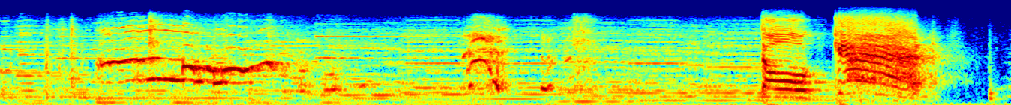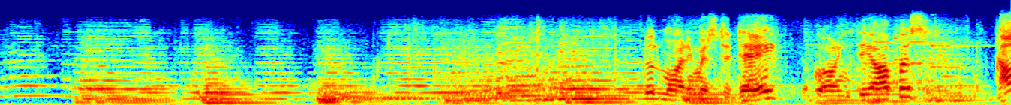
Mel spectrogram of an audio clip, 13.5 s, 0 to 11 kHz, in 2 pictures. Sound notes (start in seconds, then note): 0.0 upbeat music; 0.6 Mary cries out; 3.0 Mary sobs; 6.8 upbeat music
